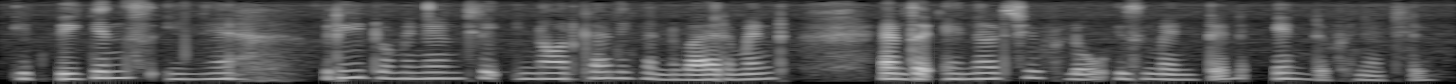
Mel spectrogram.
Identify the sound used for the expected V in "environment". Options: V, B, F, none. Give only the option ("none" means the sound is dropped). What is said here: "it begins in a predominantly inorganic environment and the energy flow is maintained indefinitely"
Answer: V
